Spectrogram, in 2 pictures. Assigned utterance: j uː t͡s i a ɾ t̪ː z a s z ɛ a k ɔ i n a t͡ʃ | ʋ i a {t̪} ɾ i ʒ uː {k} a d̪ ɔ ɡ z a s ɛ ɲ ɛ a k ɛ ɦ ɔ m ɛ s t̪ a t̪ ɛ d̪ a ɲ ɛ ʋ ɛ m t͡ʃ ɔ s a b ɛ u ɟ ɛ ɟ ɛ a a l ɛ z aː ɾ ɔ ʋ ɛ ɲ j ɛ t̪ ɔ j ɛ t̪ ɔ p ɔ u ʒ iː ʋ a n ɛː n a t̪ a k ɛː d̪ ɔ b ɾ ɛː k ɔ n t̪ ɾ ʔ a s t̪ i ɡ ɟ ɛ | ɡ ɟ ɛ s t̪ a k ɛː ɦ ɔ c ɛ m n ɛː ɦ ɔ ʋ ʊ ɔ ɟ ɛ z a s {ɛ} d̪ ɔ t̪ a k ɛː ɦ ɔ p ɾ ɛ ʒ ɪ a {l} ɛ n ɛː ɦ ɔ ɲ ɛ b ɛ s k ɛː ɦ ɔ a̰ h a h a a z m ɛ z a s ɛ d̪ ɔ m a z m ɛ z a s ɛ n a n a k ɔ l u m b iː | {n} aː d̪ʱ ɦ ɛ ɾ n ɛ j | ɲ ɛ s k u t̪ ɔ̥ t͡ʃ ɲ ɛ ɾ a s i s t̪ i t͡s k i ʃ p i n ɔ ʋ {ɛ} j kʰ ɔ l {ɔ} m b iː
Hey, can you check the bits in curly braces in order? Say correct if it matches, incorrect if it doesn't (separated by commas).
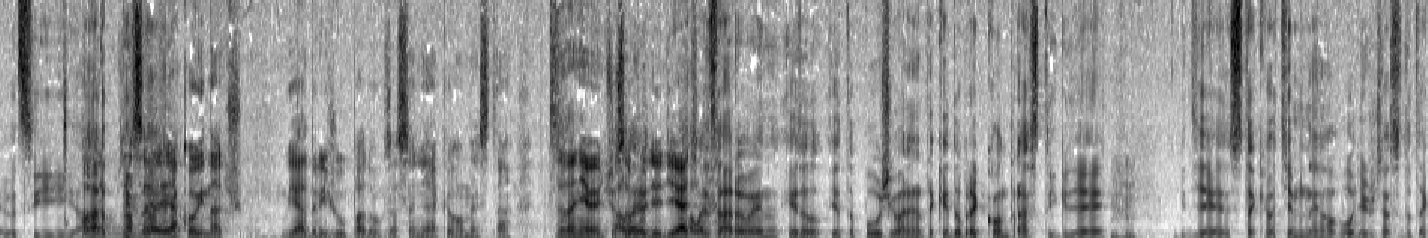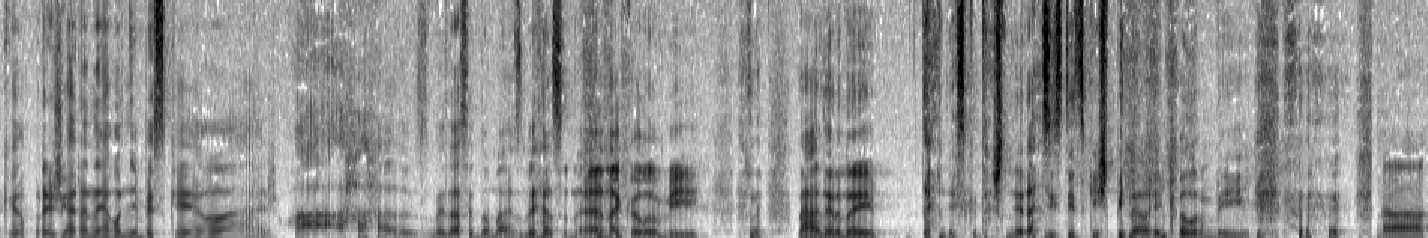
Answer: incorrect, incorrect, correct, incorrect, correct, correct, incorrect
